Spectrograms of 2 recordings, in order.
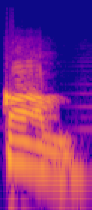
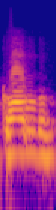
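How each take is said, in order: First: The word ends on m with no b. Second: The word ends with an audible b sound. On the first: The speaker calls it right. "नहीं कॉम, बी silent है यहाँ" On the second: The speaker calls it wrong. "अब कॉम्ब कॉम्ब पढ़ते थे ना"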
